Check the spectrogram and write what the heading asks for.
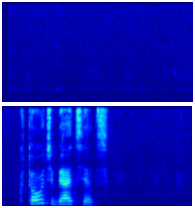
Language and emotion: Russian, neutral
